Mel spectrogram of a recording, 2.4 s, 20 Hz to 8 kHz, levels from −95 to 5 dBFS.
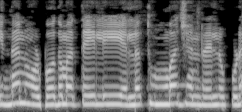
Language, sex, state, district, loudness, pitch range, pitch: Kannada, female, Karnataka, Mysore, -14 LUFS, 225-240 Hz, 235 Hz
